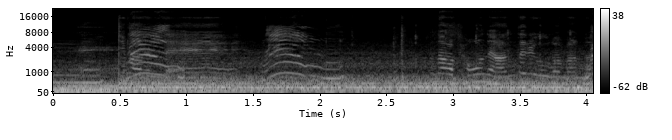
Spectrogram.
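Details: Siamese cat at an animal hospital for a cough, producing a few wavering, arched meows mixed with a woman talking in Korean and steady low background hum.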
